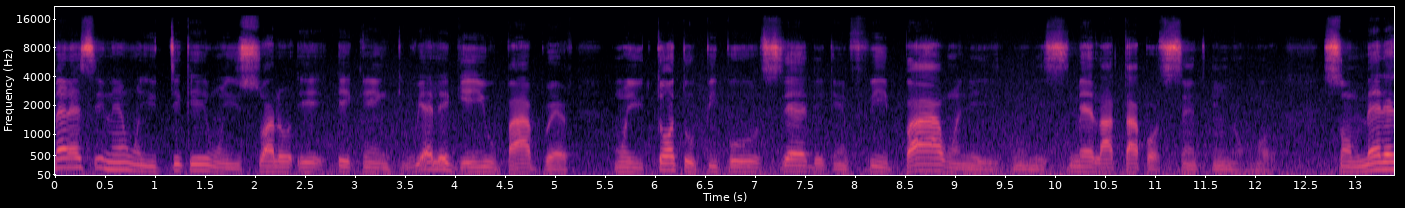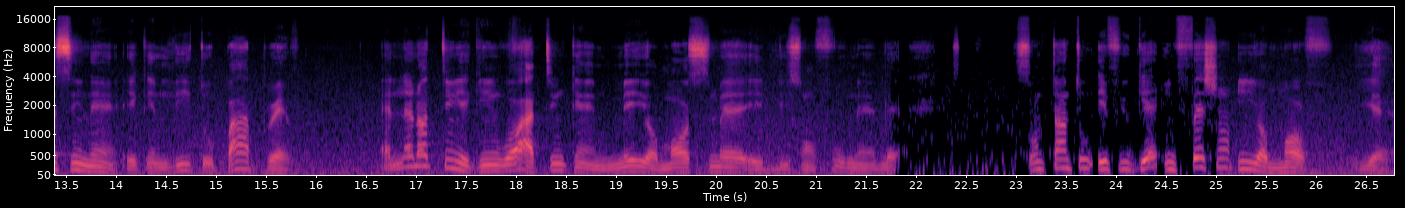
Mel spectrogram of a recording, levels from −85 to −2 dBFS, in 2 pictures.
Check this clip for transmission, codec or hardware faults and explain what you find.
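One fault stands out, overdone noise removal, from 21.75 to 25.03 s, right after "some food" and ending before "in your". A noise reduction stage was set far too aggressively, so any frequency band sitting near its noise estimate gets pulled right down or shut off, taking the quieter parts of the speech with it. The room noise, about 17 dB below the speech elsewhere, drops and breaks up into twinkling artefacts.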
